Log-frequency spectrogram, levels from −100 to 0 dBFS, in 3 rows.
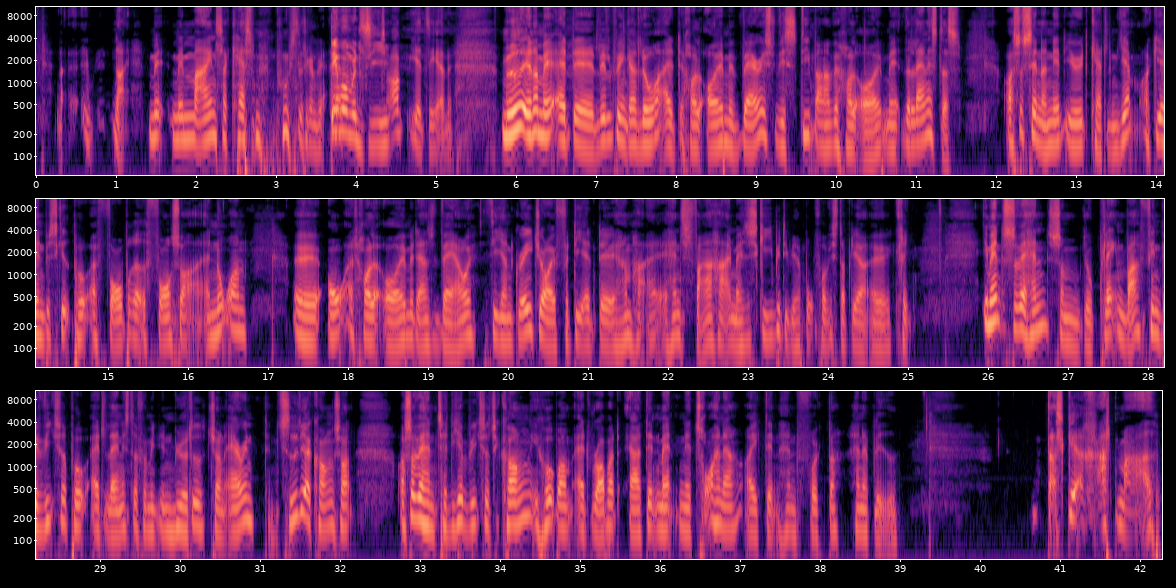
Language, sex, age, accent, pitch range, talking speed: Danish, male, 60-79, native, 130-170 Hz, 195 wpm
